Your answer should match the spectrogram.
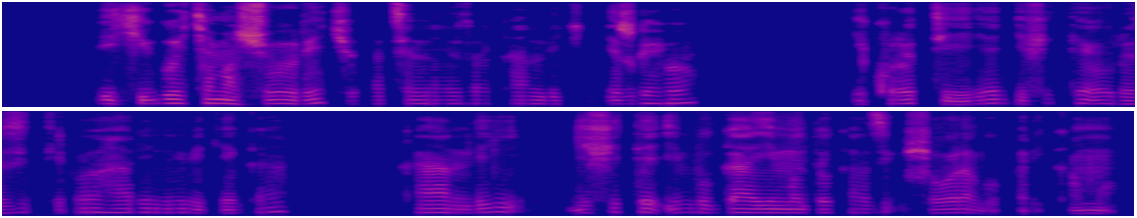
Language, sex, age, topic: Kinyarwanda, male, 18-24, education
